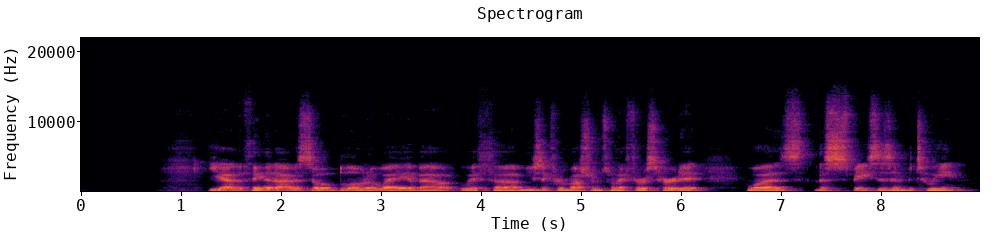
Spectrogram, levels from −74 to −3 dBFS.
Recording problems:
off-mic speech; far
room echo; slight; dies away in 0.4 s

